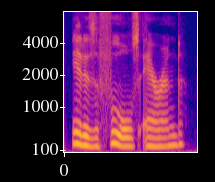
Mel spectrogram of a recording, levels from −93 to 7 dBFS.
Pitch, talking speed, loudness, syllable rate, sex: 195 Hz, 180 wpm, -15 LUFS, 4.6 syllables/s, female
